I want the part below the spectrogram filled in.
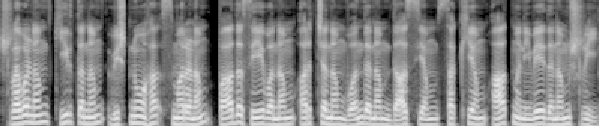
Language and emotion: Kannada, neutral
